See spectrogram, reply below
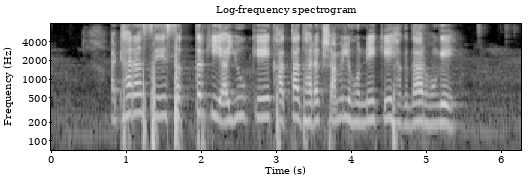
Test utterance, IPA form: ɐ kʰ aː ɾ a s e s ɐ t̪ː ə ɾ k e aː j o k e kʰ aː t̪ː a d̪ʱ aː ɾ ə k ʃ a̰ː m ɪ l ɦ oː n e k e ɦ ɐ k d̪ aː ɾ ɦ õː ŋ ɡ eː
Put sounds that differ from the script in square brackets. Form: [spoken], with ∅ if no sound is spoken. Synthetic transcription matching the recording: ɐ [ʈʰ] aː ɾ a s e s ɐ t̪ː ə ɾ k [i] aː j [u] k e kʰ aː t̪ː a d̪ʱ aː ɾ ə k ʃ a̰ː m ɪ l ɦ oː n e k e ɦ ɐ k d̪ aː ɾ ɦ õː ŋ ɡ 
